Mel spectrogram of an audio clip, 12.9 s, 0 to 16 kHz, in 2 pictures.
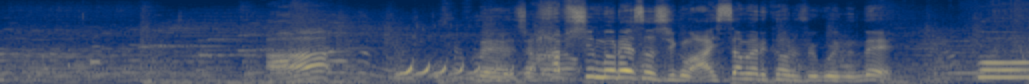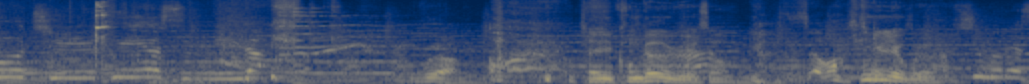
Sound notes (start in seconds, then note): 7.0 clang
